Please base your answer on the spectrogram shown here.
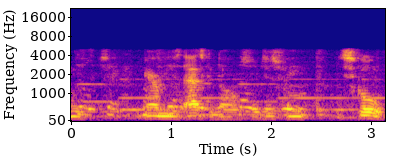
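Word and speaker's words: Ermias: It's Aramis, though. That's how you say it. Oh, that's how you say Aramis?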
